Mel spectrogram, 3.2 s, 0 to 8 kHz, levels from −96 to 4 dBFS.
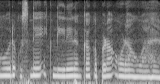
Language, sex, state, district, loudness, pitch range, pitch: Hindi, female, Uttarakhand, Uttarkashi, -15 LUFS, 190-210 Hz, 200 Hz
